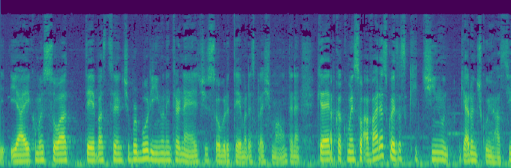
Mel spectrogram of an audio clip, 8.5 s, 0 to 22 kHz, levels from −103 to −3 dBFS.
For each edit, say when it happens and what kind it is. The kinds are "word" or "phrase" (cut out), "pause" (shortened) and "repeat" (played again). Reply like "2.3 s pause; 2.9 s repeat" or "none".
5.5 s word; 6.0 s word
